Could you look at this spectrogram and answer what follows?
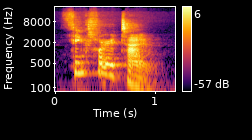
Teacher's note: the falling intonation gives an idea that something finished sounds finished · the emphasis is thanks and then goes down until time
